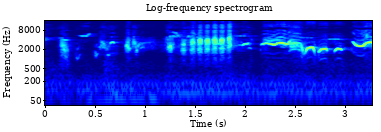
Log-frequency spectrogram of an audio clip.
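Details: Wambi used to provoke other wambi birds: scattered harsh notes, a rapid buzzy rattle, then a loud wavering whistle that rises and falls several times, with a steady low hum beneath.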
